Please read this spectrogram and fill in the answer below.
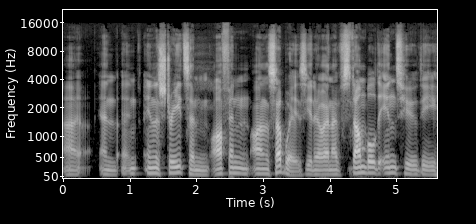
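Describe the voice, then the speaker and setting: This man has an unremarkable speaking voice with an American accent, a fairly low pitch and fairly even intonation. He speaks at a moderate pace on a very clean recording with a silent background. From New York City (Queens). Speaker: pastor / evangelism teacher. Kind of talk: casual chat.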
